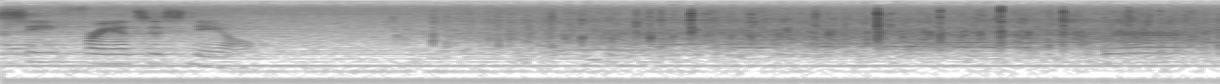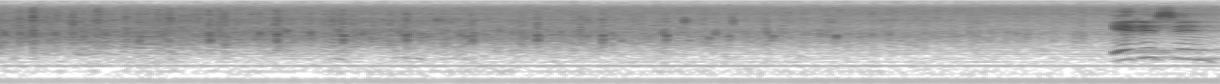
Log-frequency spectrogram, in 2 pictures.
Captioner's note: applause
